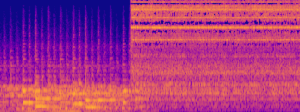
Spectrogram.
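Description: A short run of bright melodic tones gives way to a loud, shrill school bell ringing continuously and steadily until the end, with no voices.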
